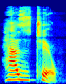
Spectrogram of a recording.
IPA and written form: hæz.tu (has to)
